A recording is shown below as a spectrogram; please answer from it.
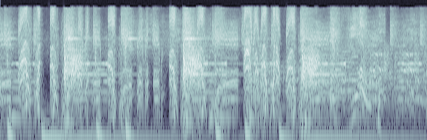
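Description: Hip hop beat with a DJ scratching a record on a turntable: repeated quick scratches sweeping up and down in pitch over a steady deep bass beat.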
